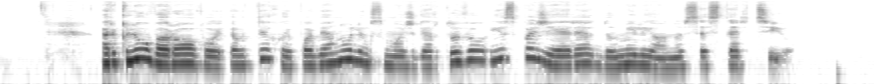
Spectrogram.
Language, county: Lithuanian, Kaunas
